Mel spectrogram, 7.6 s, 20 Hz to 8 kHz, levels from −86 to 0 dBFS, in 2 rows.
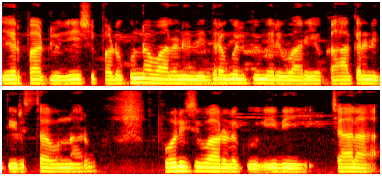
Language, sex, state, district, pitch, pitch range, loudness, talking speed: Telugu, male, Telangana, Nalgonda, 130 Hz, 125-135 Hz, -17 LUFS, 120 wpm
